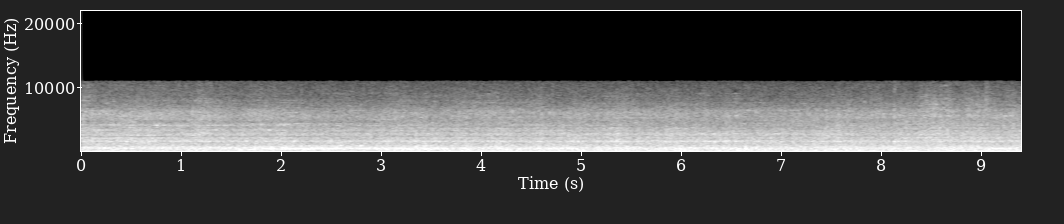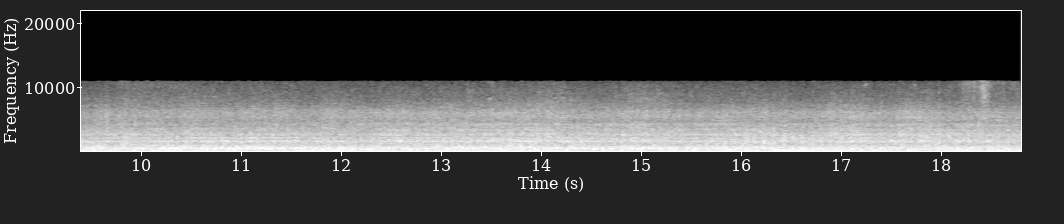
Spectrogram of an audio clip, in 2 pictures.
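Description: Intermodal freight train of trailer-carrying flatcars passing: steady, loud noise of steel wheels rolling on the rails.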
